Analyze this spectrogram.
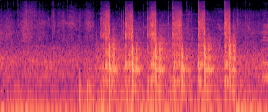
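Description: A knife chops onion on a wooden board with quick, regular knocks.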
